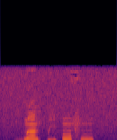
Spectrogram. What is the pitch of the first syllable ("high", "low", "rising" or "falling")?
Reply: high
